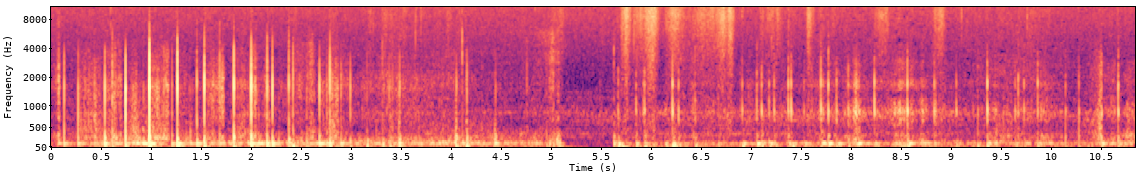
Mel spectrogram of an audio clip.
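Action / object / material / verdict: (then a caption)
tap / hardcover book cover / cardboard / none. Long painted nails tap and scratch the cover of a dark hardcover book with a square photo inset, held flat on top of a microphone. Rapid, dense taps land as deep, muffled thumps with a low boomy hum, mixed with soft scratching. The sound drops almost to silence for a moment at the halfway point before the tapping resumes.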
